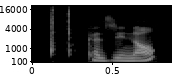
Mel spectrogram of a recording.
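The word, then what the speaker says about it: casinò: Just move the stress to the last syllable. That's the difference. Casino, it's a place to gamble.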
